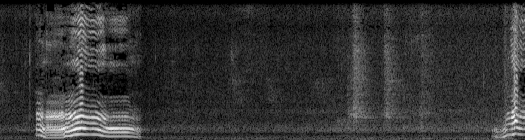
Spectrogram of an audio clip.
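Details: Alaskan Malamute giving a drawn-out, rising then wavering howl-like vocalisation lasting about a second and a half, followed by quiet, then another rising howl beginning at the end.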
